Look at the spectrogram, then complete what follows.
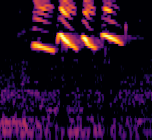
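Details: Pixarro, or Green-winged Saltator, delivering a bright whistled phrase: one drawn-out descending note followed by three rapid, sliding, downward whistles, strong and clear, with only faint low background hum.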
